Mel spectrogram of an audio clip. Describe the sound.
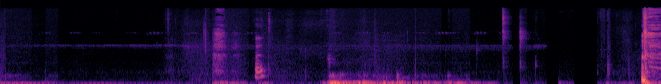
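A wake-up light alarm plays a steady, thin, high cricket chirping for several seconds, fairly faint, while muffled voices and low rustling noises come and go over it.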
